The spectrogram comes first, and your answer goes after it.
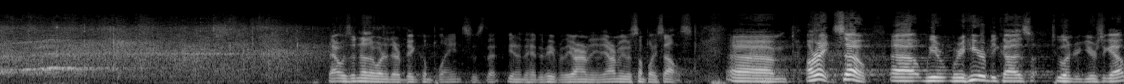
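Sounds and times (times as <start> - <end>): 
audience applause: 0.0 - 3.5
speech: 3.3 - 11.2.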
